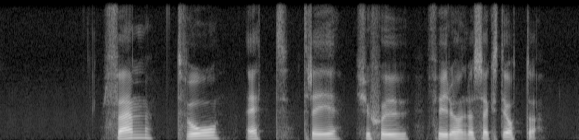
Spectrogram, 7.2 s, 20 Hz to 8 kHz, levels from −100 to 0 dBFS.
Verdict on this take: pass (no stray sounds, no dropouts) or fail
pass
